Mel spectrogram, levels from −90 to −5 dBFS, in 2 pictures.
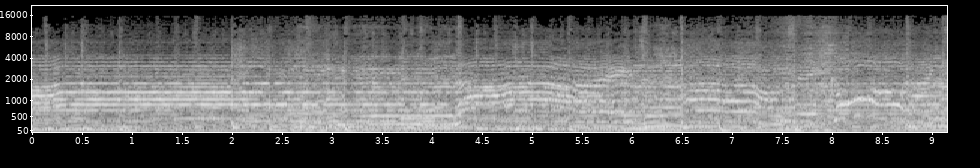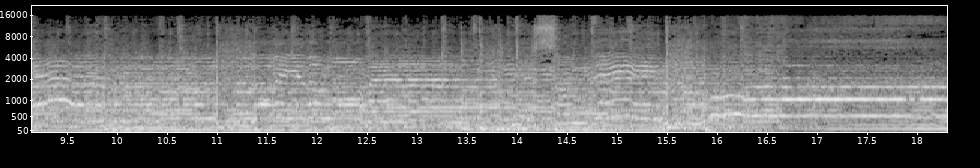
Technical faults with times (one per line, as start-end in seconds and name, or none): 0.00-18.31 gain pumping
